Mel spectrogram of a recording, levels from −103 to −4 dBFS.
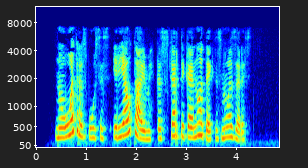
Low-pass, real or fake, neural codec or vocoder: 7.2 kHz; real; none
